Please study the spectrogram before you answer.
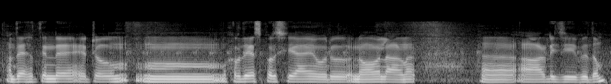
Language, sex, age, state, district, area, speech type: Malayalam, male, 45-60, Kerala, Alappuzha, rural, spontaneous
